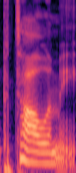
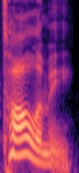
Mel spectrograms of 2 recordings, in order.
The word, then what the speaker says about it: Ptolemy: potala me Tutankhamun but you don't pronounce the P and potala me right it's just Ptolemy right well though I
